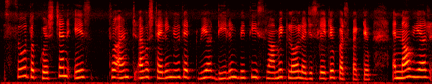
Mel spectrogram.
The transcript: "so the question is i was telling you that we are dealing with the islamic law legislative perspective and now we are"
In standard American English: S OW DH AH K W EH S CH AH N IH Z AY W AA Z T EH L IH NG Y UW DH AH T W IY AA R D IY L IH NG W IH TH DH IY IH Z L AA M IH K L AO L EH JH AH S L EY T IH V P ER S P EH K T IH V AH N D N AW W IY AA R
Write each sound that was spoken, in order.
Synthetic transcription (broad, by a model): S OW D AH K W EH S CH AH N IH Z AY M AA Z T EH L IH NG Y UW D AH T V IY AA R D IY L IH NG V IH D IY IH S L AA M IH K L AO L EH JH AH S L EY T IH V P ER S P EH K T IH V AH N D N AW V IY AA R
